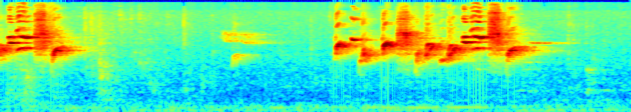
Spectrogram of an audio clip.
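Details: Rapid, sparkling twitter from a European goldfinch: a brief chirp, a short whistled note, then a dense burst of jangling high notes.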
